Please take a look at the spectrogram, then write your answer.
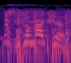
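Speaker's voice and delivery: high, urgent cries after the leaving men; Kitty crying out to stop the mob leaving; desperate calling after. Acted. Shouting after departing crowd.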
